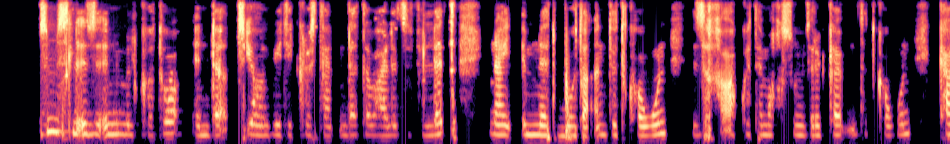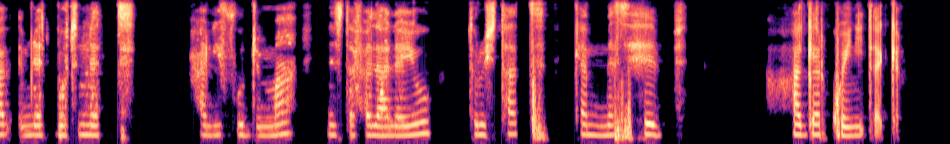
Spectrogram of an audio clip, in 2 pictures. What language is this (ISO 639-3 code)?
tir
